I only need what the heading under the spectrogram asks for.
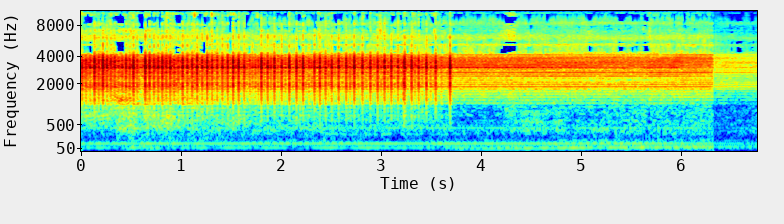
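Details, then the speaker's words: IBM 224 Magnabelt dictation machine, motor running after jumping an open switch: rapid crackling electrical buzz through the amplifier hiss, then fading; motor very weak, brushes and commutator too worn to run consistently. "once i got the motor running i discovered that the motor was very weak and you can hear the brushes really creating a lot of electrical noise through the amplifier"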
